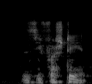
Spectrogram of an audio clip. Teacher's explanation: A single letter S in the onset of a syllable is going to be Z, voiced in German.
